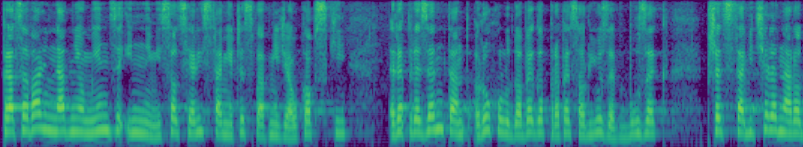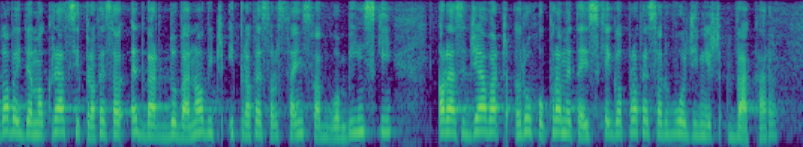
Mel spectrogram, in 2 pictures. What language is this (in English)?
Polish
